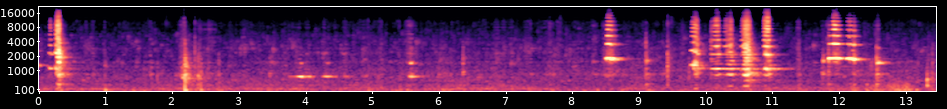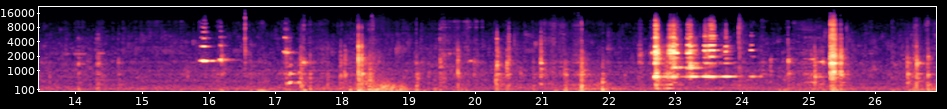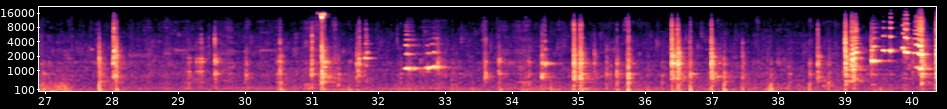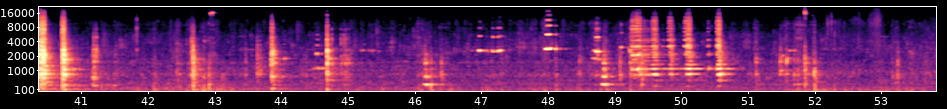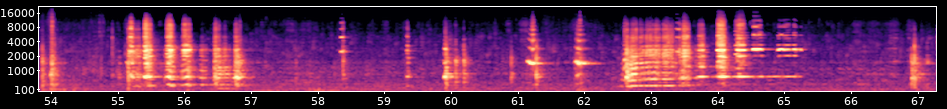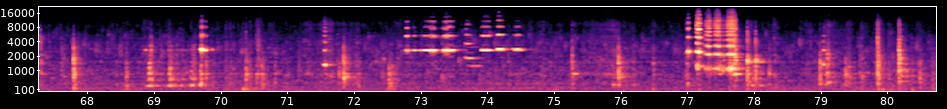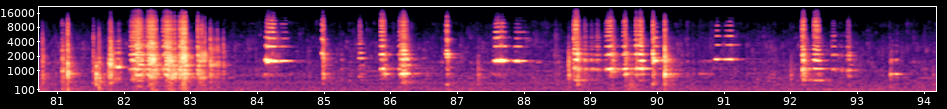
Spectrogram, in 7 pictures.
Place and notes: a short solo with a rusty, seizing gate handle.
Rheinfelden, Germany, 14 September 2014, 11:59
